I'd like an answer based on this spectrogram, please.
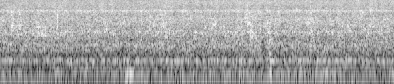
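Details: Honey bee swarm, Apis mellifera, flying during capture in a house backyard in Campo Grande, Brazil; even, dense humming buzz of many bees, steady for four seconds with slight swells.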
